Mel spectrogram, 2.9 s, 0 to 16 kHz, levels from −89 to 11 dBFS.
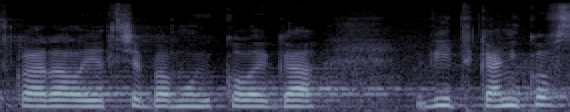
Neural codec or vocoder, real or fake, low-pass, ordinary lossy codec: none; real; 14.4 kHz; MP3, 96 kbps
